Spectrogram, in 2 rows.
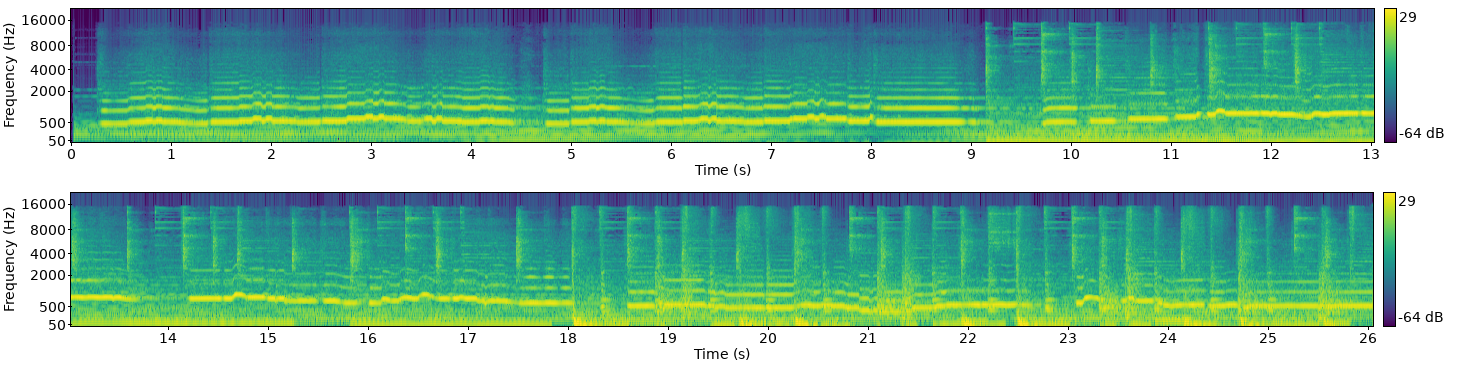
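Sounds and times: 
sad flute ringtone: 0.0 - 26.0.

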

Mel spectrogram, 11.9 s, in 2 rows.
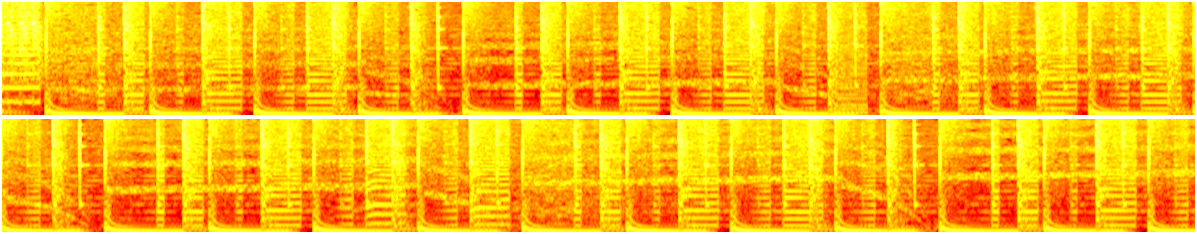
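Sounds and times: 
trance ringtone: 0.2 - 11.9.

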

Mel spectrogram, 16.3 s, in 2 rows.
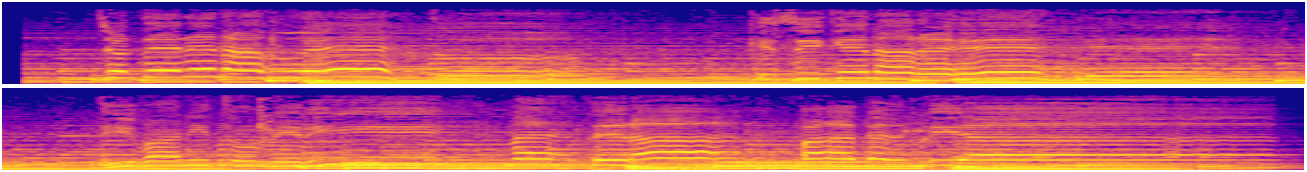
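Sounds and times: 
Bollywood love song ringtone: 0.2 - 16.2.

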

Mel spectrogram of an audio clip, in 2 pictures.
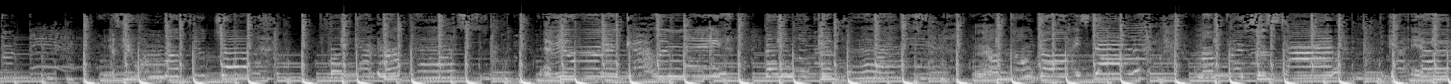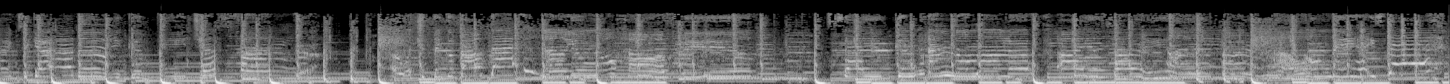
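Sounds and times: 
dance music ringtone: 0.8 - 28.9.

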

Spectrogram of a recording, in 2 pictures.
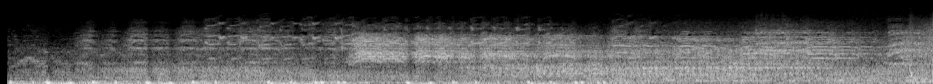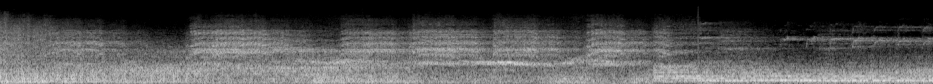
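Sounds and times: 
haunted ringtone: 0.1 - 18.6.

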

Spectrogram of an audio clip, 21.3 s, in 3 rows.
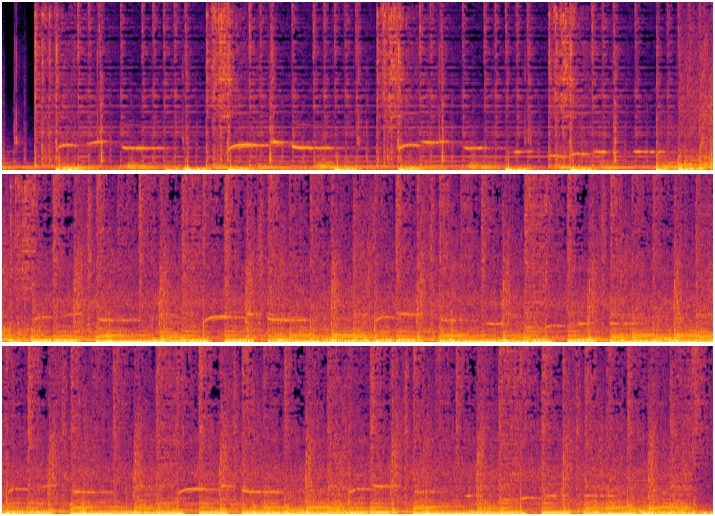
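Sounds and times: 
castle theme ringtone melody: 0.3 - 21.2.

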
